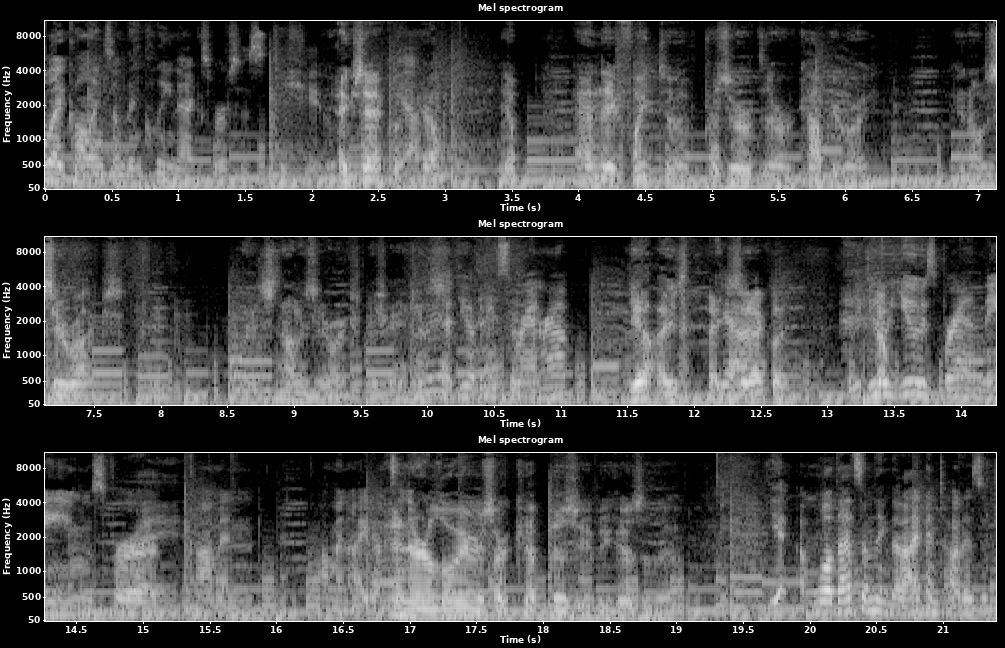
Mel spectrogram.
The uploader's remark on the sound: joins us in the UpNorthLive Hive party bus (AKA the news live truck!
